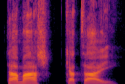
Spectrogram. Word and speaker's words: Tamás Kátai: I heard that your name is pronounced Tamás Kátai. Yeah, Is correct? it is correct. However, in Hungarian, we have our surnames first and the Christian name second. So it is officially Kátai Tamás.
